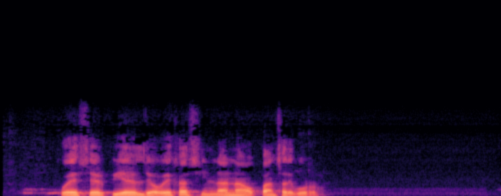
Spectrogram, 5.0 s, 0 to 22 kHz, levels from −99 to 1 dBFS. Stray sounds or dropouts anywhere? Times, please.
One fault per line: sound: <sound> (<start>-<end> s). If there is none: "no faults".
no faults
